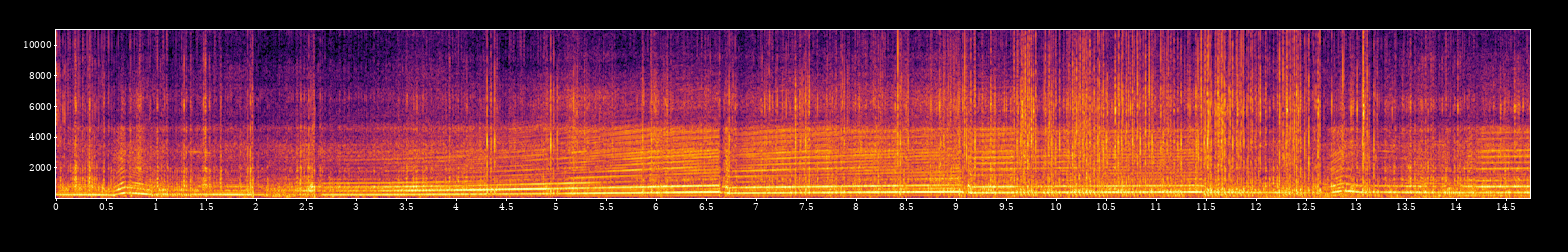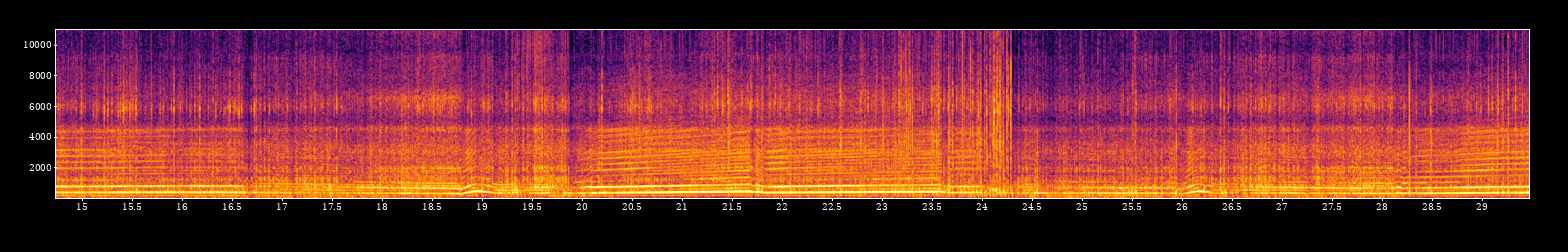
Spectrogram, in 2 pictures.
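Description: Honda CBR600RR inline-four sport-bike engine through a Two Brothers aftermarket exhaust, ridden along a road. The engine note climbs and falls with the throttle and steps sharply several times as gears change.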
